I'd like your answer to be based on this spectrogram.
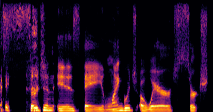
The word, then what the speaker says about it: SRGN: I've got a tool from Alex Povel called SRGN, pronounced surgeon.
